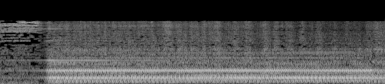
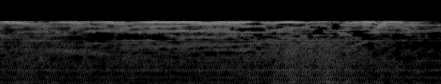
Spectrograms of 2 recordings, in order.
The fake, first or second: second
